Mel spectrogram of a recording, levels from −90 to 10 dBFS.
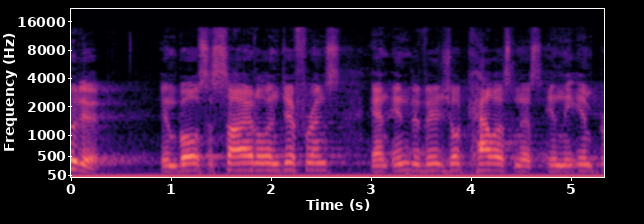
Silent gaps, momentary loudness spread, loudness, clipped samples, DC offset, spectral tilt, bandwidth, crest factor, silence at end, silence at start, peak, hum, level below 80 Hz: none; 10 LU; -24 LUFS; under 0.1%; 3%; -3.5 dB/octave; 14.5 kHz; 18 dB; 0 s; 0 s; -6 dBFS; none; -58 dBFS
